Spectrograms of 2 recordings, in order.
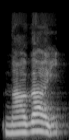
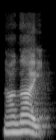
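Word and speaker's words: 長い: Par contre, si je prends un autre mot comme nagai, long, donc l'adjectif long, nagai, tu peux le prononcer je vais essayer de forcer, nagai, nagai, ça va, ou bien nagai. Donc presque comme un N, mais c'est pas un N non plus.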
